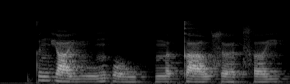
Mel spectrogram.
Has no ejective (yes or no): yes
